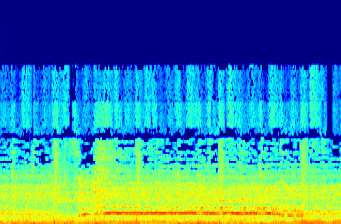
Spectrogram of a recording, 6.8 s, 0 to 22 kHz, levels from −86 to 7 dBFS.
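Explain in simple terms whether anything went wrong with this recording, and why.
Nothing stood out on listening; there was no sign of anything having gone wrong with this audio.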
